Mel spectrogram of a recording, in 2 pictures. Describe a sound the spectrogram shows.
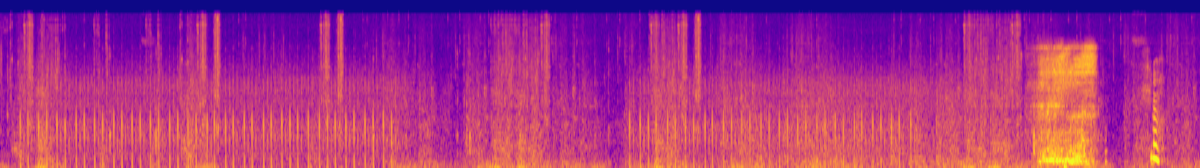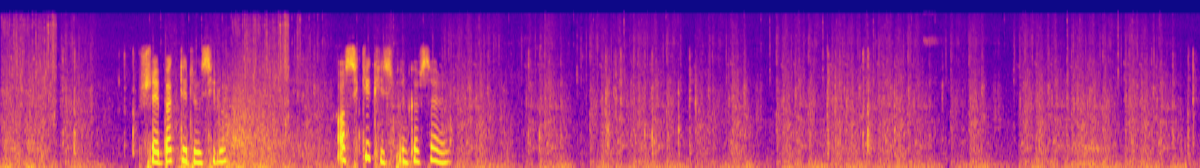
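Quick clicks and thuds of building pieces snap into place.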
